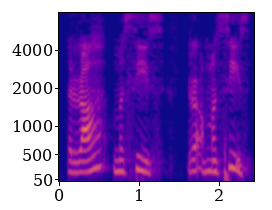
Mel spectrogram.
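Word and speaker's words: رعمسیس: اس کا نام رامیسیس، ہجے کرتے ہیں پریشان نہ ہو، رے عین میم سین یہ سین، راہ مسیس تھا، اور دوسرا اس کا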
